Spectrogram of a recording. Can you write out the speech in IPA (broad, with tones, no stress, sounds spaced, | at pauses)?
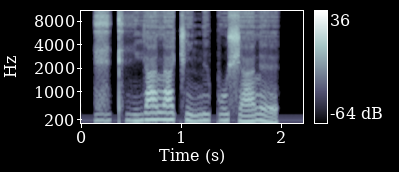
ɣ i˨ kʰ iː˨ j a˦ l a˦ t͡ʃ ĩ˨ n ɪ˦˨ p o˦ ʃ aː˨˦ l ɛ˨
